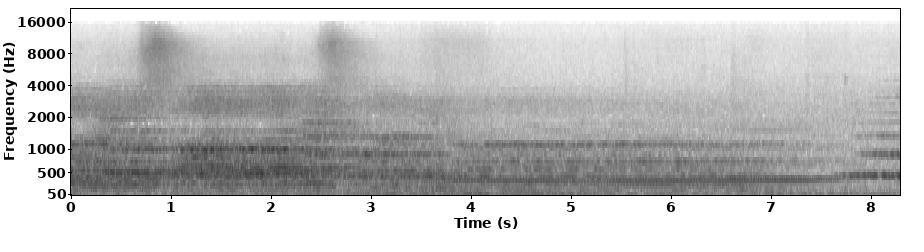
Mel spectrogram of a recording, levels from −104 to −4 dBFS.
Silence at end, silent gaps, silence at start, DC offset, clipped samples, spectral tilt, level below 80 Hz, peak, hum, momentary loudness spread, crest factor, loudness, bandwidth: 0 s; none; 0 s; under 0.1%; under 0.1%; -5 dB/octave; -56 dBFS; -20 dBFS; none; 10 LU; 18 dB; -37 LUFS; 16 kHz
